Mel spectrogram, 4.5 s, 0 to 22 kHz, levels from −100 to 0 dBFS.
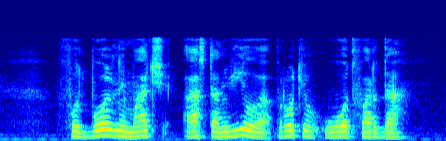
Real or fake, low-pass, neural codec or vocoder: real; 7.2 kHz; none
